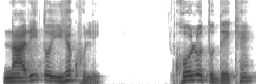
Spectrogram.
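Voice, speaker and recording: A man putting on a shrill, spiteful old aunty. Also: lively intonation, slow. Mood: taunting. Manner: scolding, dialect-heavy taunting. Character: quarrelsome older woman neighbour, spiteful and shrill.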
